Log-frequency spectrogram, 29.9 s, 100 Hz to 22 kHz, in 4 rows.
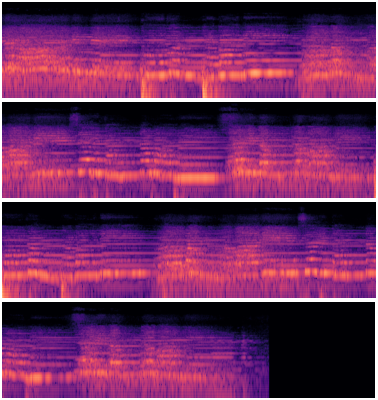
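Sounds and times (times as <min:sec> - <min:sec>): group of voices singing: 0:00.0 - 0:03.1, 0:05.8 - 0:09.5, 0:11.8 - 0:15.1, 0:17.9 - 0:21.0, 0:23.8 - 0:26.8
instrumental accompaniment: 0:00.0 - 0:27.8.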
